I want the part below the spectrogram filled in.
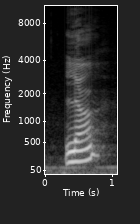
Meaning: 1. wool (wavy fur of sheep and other animals) 2. farm 3. fluff 4. frizzy hair 5. shyness 6. wealth
- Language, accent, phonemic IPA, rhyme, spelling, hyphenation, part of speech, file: Portuguese, Brazil, /ˈlɐ̃/, -ɐ̃, lã, lã, noun, Pt-lã.ogg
